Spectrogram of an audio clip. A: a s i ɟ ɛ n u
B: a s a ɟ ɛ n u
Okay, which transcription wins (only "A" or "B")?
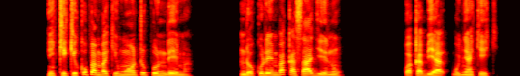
B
